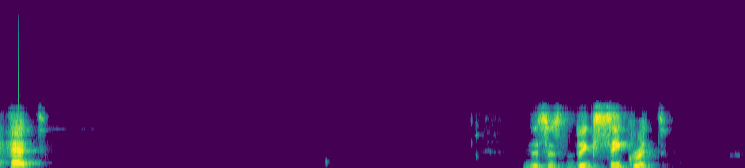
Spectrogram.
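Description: A middle-aged man speaks slowly and calmly, close to a microphone, with long pauses.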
